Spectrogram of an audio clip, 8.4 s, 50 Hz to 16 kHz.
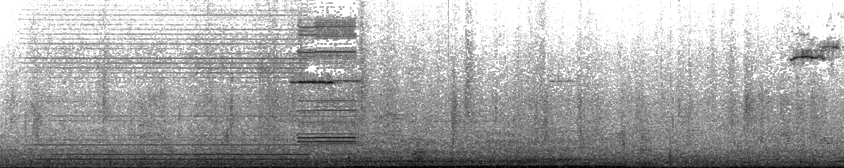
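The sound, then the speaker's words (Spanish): A steady, loud rumble of heavy road traffic with many cars at the main entrance to Portugalete off the A8, engines droning and a vehicle sweeping past midway, tonal whines and hum layered over the constant low roar. “Bueno, pero aquí hay un montón de tráfico, mucho coche, ¿no?”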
